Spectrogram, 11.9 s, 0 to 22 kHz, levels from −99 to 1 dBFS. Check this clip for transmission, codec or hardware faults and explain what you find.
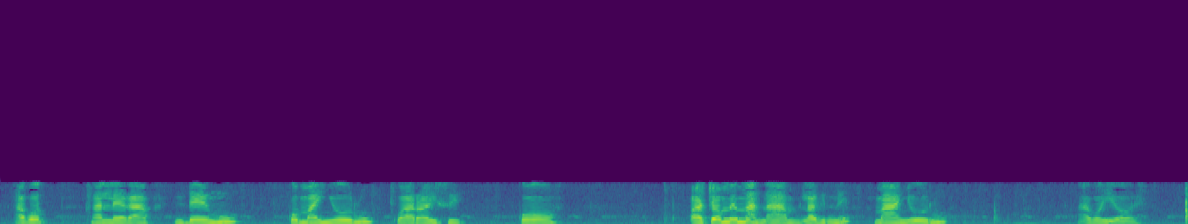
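One codec fault runs through the whole recording.

MP3 compression, likely the cause, is audible from start to finish. The encoder appears starved of bits, which fits a low bitrate around 24 kbps, so it discards the treble outright and leaves nothing above 4.1 kHz. Weaker frequency lines drop in and out between frames. The speech sounds dull and muffled, with a watery, swirling texture, s sounds turned metallic and chirpy, and consonant onsets smeared.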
